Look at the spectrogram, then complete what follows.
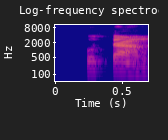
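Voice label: "hutang", Malay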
